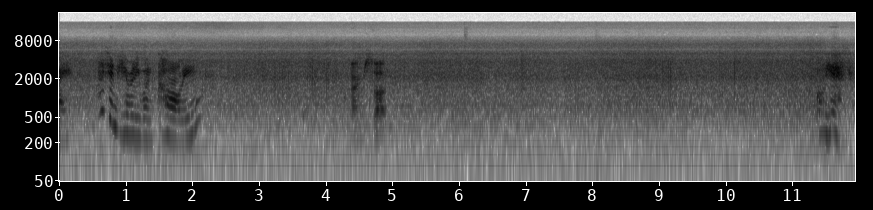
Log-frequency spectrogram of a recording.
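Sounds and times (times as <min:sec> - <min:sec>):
film soundtrack hiss: 0:00.0 - 0:11.9.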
